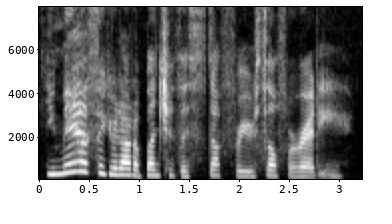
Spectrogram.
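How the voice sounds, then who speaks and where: Female reader as thoughtful young boy in a recorded message, polite and bashful, high voice, close dry sound. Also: expressive, a little fast, a little mellow, dry recording. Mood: earnest, kindly. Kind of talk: audiobook character reading.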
